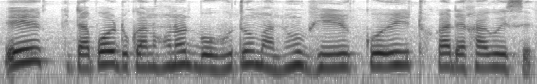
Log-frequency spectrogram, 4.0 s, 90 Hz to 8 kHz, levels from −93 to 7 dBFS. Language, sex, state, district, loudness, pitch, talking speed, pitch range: Assamese, female, Assam, Sonitpur, -17 LUFS, 230 Hz, 150 wpm, 220-250 Hz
